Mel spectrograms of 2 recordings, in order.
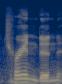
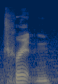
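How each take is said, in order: First: The second syllable starts with a d sound. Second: The second syllable starts with a t sound. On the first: The speaker calls it right. "It's it's pronounced Trendon" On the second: The speaker calls it wrong. "instead of Trenton"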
